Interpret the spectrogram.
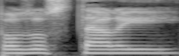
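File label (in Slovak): "pozostalý", Slovenské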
